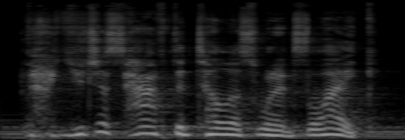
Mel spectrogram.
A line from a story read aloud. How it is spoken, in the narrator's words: Chris pleaded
